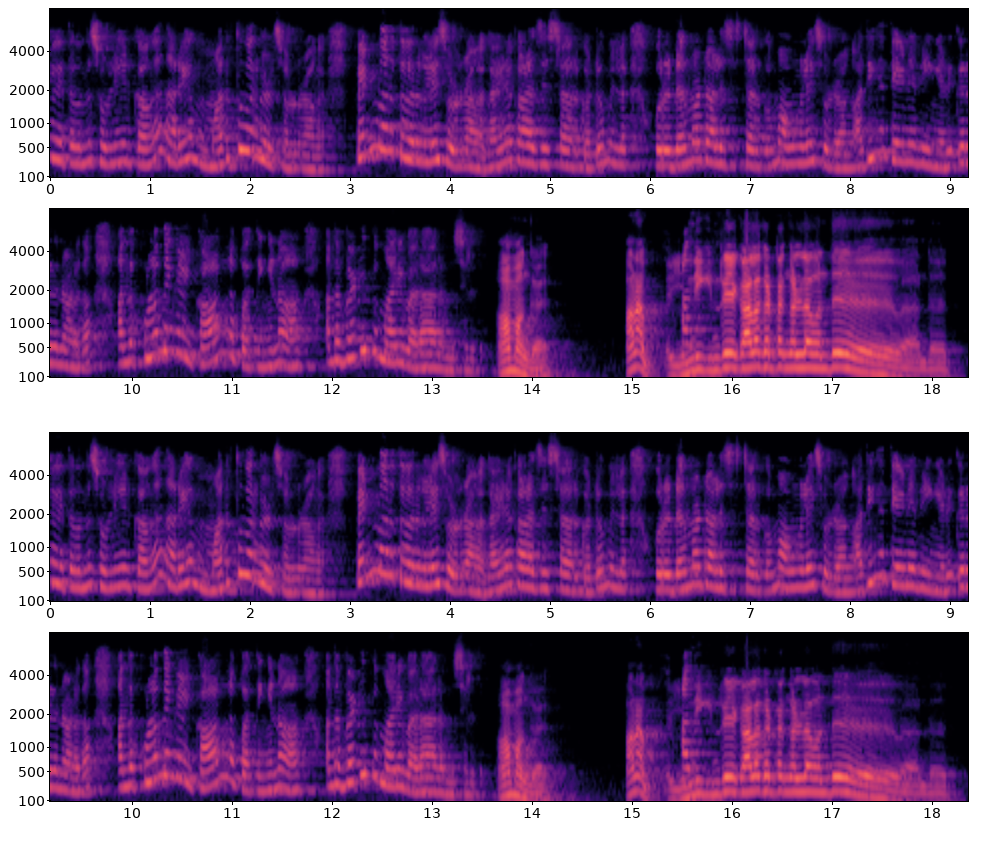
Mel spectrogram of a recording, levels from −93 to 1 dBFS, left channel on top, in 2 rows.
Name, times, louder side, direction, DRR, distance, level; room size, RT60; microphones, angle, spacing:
voice 1, 0.0-13.4 15.5-15.6, equal, 10° right, 4 dB, 1.4 m, -40 dB
voice 2, 13.7-14.2 14.9-18.2, left 4 dB, 70° left, 12 dB, 0.6 m, -33 dB
26.5 x 17.5 x 2.8 m, 0.79 s
head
